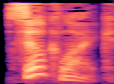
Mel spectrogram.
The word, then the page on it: silklike: British English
